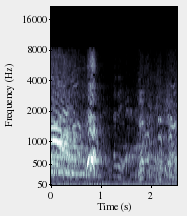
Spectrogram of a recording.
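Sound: hiccup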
